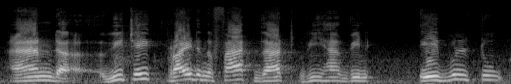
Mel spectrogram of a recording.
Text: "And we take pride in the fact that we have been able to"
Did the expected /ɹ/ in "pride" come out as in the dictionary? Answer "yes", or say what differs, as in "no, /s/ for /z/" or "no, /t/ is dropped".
yes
